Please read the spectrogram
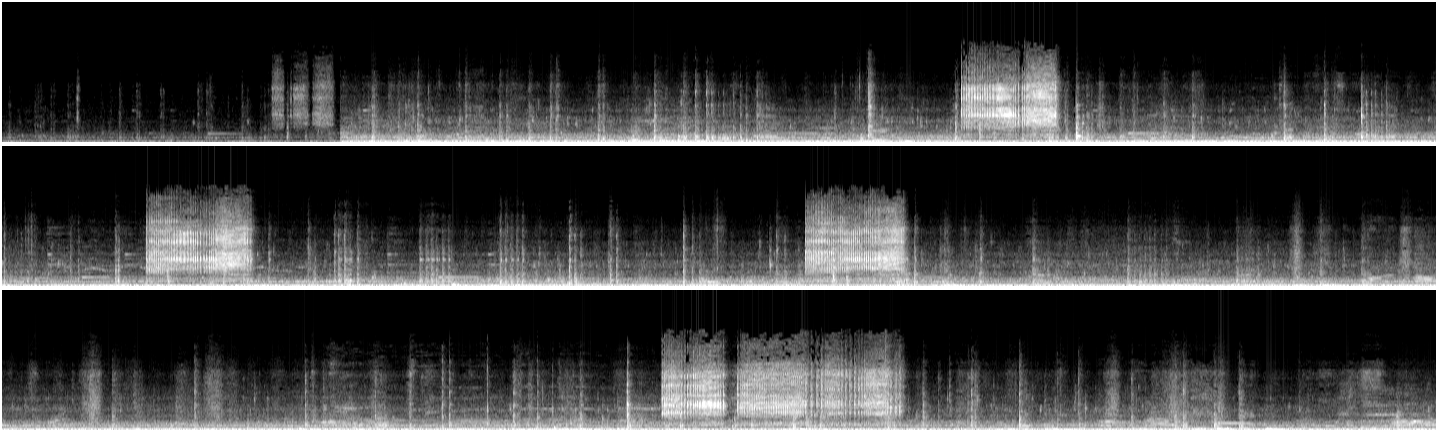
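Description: A big-game fishing reel buzzes in four short bursts of about a second each, under load from a hooked yellowfin tuna. A steady low drone of outboard engines running at idle comes in about two and a half seconds in.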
